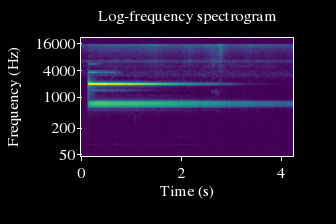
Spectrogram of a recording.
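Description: A small metal singing bowl struck once with a wooden mallet, ringing with several clear steady tones that slowly fade, the higher overtones dying away first while the low tone lingers.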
